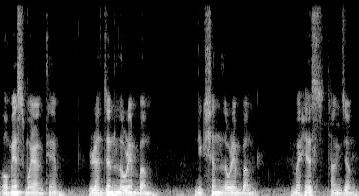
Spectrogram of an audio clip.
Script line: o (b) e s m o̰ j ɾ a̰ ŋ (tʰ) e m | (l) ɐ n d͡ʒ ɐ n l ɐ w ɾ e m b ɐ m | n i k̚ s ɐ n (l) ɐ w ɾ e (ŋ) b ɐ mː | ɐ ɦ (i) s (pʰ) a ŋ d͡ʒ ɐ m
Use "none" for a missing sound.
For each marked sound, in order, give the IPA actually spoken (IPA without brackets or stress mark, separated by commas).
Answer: m, tʰ, ɾ, l, m, e, tʰ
